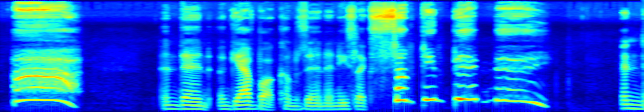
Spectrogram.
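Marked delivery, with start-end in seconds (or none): 0.1-0.8 very high, loud scream of fright. Acted. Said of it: "Then he hears screaming". 3.7-5.5 very high, loud panicked yell; panicked cry. Acted. Bitten Gavbot bursts in.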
